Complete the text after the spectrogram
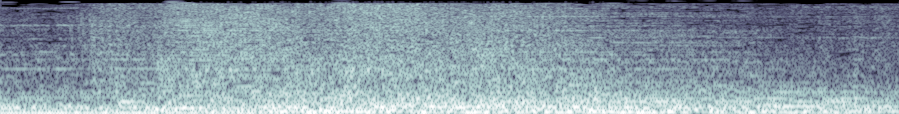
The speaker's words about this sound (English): What are you shooting at us for?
